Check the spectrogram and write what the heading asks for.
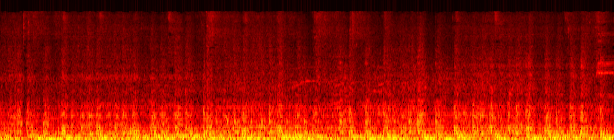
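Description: Marching band drumline playing loudly: snare drums, bass drums and cymbals in a fast, dense rhythm.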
